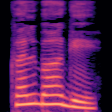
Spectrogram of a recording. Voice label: "ಕಲ್ಬಾಗೆ", Kannada; kalbāge; noun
